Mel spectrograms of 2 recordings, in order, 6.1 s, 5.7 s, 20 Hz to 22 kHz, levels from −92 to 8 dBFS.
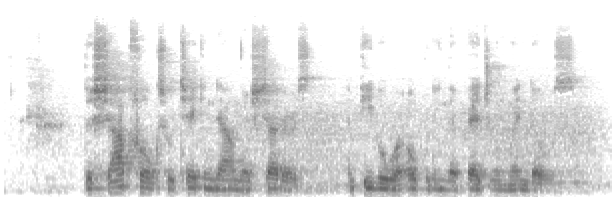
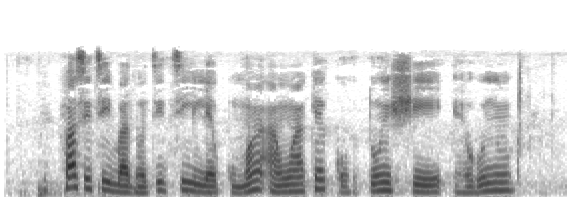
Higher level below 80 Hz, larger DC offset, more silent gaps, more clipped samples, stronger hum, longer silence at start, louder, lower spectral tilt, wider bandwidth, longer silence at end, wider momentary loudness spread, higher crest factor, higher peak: second, -80 dBFS vs -54 dBFS; neither; neither; neither; neither; about the same, 0.25 s vs 0.35 s; second, -38 LUFS vs -22 LUFS; about the same, -4 dB/octave vs -5 dB/octave; first, 15 kHz vs 8.4 kHz; second, 0.2 s vs 0.55 s; first, 19 LU vs 11 LU; about the same, 20 dB vs 20 dB; second, -18 dBFS vs -2 dBFS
